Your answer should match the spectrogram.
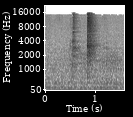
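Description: Plates and dishes handled during a child's pretend play give two brief clattering clinks over a steady low background hum.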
